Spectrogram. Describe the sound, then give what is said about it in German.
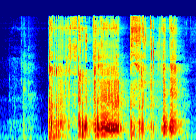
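A loud, sputtering raspberry blown with the lips, imitating a fart, lasting a couple of seconds with a brief pause midway, after a quiet start. “Nur mit dem Mund. Ich habe nicht wirklich gepupst.”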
